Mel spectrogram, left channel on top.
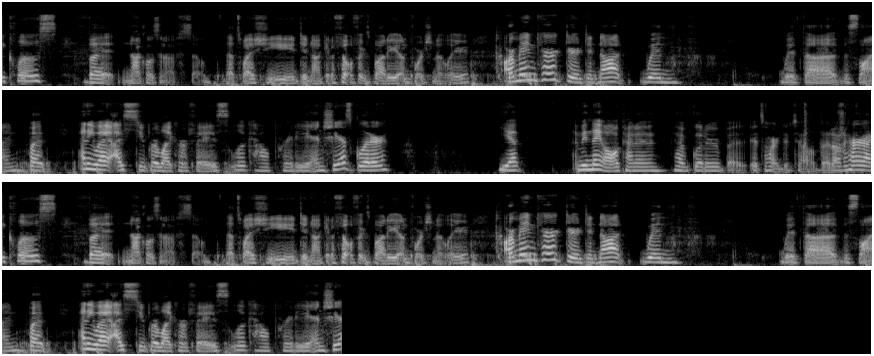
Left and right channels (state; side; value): drops out; right; at 12.1 s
